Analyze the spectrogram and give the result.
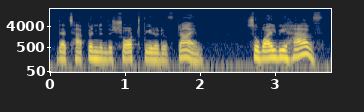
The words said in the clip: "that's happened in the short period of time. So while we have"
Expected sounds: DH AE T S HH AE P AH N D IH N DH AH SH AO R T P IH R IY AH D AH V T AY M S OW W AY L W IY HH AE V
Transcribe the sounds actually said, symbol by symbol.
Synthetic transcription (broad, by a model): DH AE T S HH AE P AH N D IH N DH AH SH AO R T P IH R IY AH D AH V T AY M S OW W AY L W IY HH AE V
